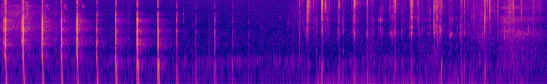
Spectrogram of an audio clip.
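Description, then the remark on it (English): Crisp crunching of a fish-food snack being chewed: a steady series of sharp bites that slow and fade, then a quicker, messier burst of smaller crunches, with no talking. “Oh, I can definitely hear that crunchy.”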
